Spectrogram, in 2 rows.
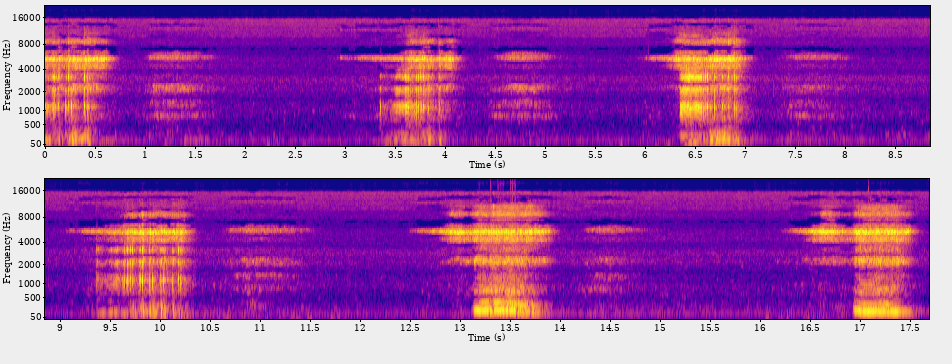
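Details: Woman snoring, sound-effect recording with background music: coarse snores on each breath in, about 16 a minute, somewhat uneven in spacing, with softer breaths out between; snoring.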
